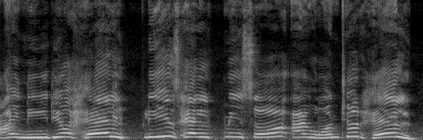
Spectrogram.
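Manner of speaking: a small rabbit pleading at the cave mouth; loud voice. Acted. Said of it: "he said in a loud voice".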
